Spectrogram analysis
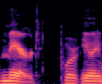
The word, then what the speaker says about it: merde: It's not murder. It's merde. It ends with an E. Merde. Yeah, merde is he pronounced it like a French person, which I couldn't do. Yeah. But if you have somebody who is like, say, Italian or Portuguese pronouncing it, it will come out merda, because they will throw that extra on there.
